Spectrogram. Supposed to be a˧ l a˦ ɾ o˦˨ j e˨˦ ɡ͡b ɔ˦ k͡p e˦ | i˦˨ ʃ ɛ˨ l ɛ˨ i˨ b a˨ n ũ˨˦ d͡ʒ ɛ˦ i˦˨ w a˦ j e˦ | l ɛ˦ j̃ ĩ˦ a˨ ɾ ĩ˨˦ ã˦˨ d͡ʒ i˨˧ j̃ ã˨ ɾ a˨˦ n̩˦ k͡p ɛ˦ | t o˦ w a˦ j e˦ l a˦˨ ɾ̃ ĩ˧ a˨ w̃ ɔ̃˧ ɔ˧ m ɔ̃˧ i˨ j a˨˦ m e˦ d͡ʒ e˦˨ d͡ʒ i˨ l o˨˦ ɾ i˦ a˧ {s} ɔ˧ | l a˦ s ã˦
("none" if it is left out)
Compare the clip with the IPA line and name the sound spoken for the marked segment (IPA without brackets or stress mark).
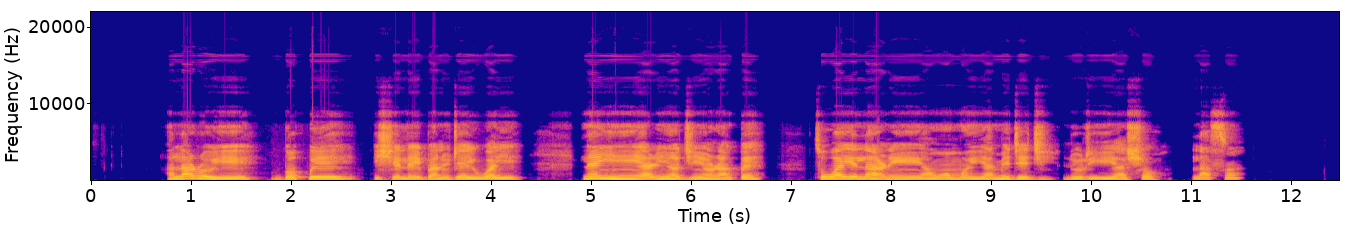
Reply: ʃ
